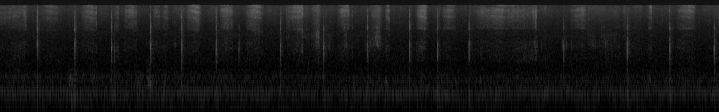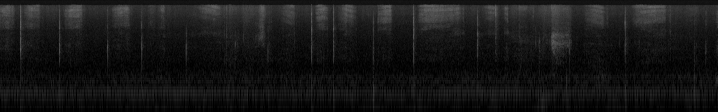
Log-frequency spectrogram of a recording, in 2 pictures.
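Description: Chalk on a chalkboard, faint: irregular short taps and scratchy strokes as lines, circles and boxes are drawn, over a steady low hum of the room.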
